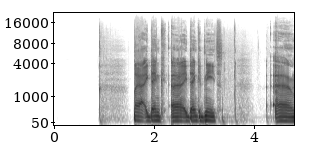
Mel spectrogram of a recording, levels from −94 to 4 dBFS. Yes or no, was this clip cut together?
no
